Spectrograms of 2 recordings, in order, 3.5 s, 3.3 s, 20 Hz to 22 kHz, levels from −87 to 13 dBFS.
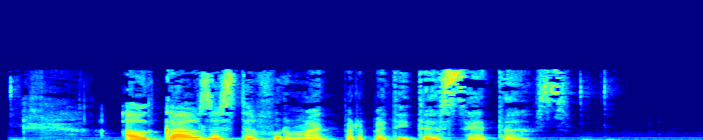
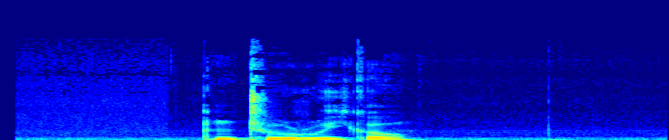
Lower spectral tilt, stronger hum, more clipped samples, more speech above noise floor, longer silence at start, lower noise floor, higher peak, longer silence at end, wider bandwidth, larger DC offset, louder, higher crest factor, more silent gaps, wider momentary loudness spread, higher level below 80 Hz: second, -4 dB/octave vs -6 dB/octave; neither; neither; about the same, 34 dB vs 31 dB; second, 0.15 s vs 1 s; about the same, -53 dBFS vs -54 dBFS; first, 0 dBFS vs -10 dBFS; first, 0.7 s vs 0.5 s; second, 11.5 kHz vs 15.5 kHz; neither; first, -20 LUFS vs -24 LUFS; about the same, 20 dB vs 18 dB; neither; first, 16 LU vs 10 LU; second, -60 dBFS vs -54 dBFS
